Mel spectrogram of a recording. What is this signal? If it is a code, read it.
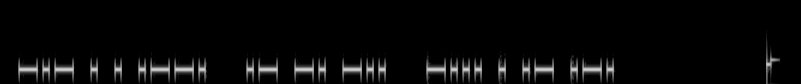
Morse code, heard as a keyed tone, about 20 wpm, 700 Hz. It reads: KEEP AND BEAR
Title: Sets of 8 Words - 20wpm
